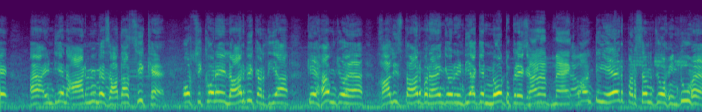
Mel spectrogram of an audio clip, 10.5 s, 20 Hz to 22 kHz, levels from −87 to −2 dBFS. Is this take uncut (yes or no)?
no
